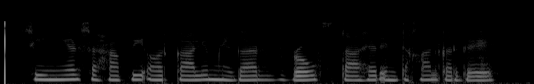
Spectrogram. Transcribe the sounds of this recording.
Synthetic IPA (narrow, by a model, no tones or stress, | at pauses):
siːnijəɾsɐhaːfiʔɔːɾkaːlɪmnɪɡaːɾːoːft̪aːɦɪɾɪ̃nt̪ɪqaːlkɐɾɡɐeː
